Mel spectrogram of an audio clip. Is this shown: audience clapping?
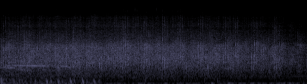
yes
